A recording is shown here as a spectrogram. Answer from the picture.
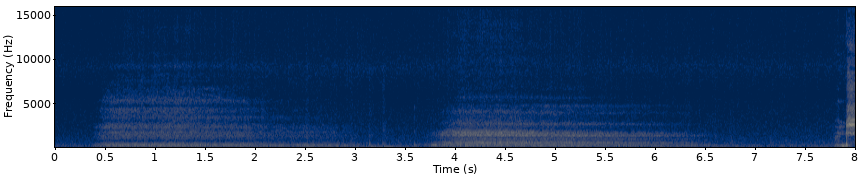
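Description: A woman taking one slow, deep breath, audible as two long airy breath sounds of about three seconds each: a breath in, then a long breath out that fades away.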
